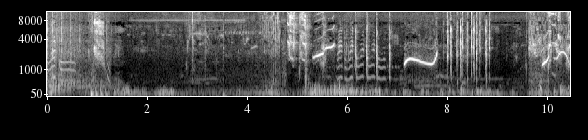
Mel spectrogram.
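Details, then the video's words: Parrot said to be talking gives a mix of sounds: gliding whistled notes that rise and dip, rapid clicking bursts and harsher squawks, separated by short quiet gaps, with low rumbling handling noise underneath. "Parrot Talking Video HD Parrot Voice| Mian Mitthu Ki Awaaz"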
